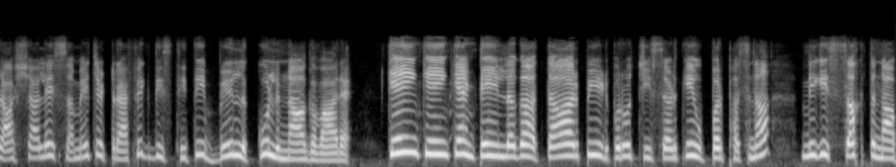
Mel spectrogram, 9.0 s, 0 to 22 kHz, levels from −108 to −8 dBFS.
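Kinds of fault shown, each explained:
Automatic gain rising: the speech and background swell together by about 11 dB over three seconds, as gain control gradually lifts an input it judged too quiet.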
